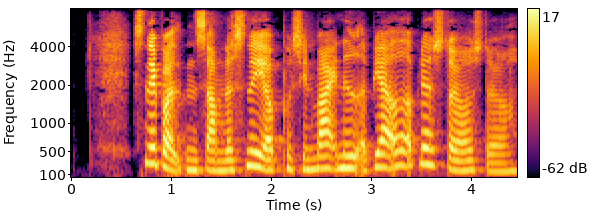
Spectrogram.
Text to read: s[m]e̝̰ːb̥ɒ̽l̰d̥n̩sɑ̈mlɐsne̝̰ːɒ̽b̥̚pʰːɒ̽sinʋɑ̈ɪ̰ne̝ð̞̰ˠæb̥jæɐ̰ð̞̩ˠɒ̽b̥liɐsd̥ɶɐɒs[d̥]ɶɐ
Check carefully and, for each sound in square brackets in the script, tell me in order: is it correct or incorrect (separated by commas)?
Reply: incorrect, correct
